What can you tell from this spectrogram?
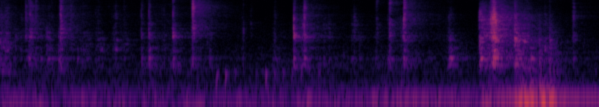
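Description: Scattered light clicks and taps of fingers handling the screw-on terminal caps and crimped ring terminals on a small power inverter's DC input posts, a little louder near the end.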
